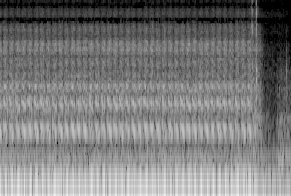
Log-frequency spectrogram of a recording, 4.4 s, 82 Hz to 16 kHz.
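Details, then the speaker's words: BMW E30 323i sat over a year, radiator removed, good battery: steady starter cranking at nearly four even compression beats a second, never catches or fires, then stops; fuel smelt so fuel pump working; cranks but no start. "Doesn't sound very promising though. I can smell fuel. I'll take it, the fuel pump's working."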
